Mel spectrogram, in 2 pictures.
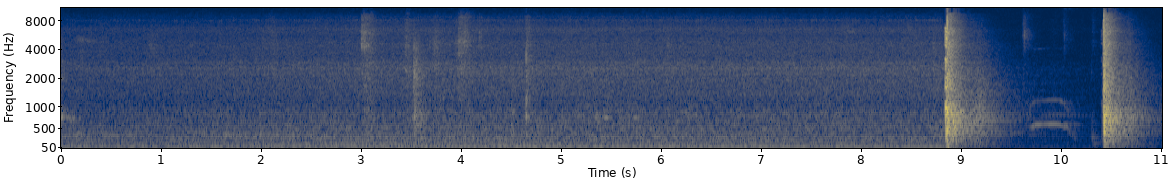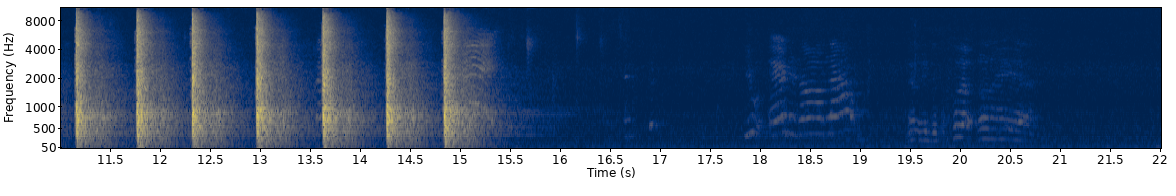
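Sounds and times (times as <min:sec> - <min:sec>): gunshots with echo: 0:08.8 - 0:09.4, 0:10.4 - 0:15.3.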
